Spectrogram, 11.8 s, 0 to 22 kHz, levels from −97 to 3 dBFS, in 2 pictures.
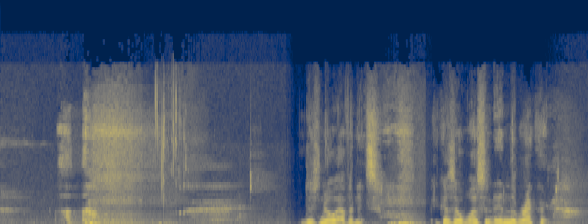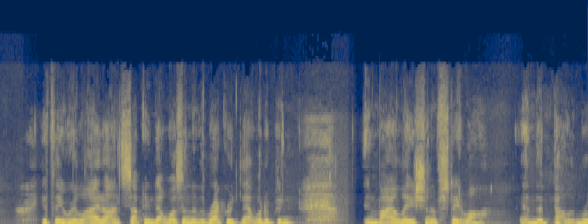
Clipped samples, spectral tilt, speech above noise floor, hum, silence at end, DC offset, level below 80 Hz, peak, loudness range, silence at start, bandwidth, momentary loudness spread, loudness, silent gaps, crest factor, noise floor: under 0.1%; -4.5 dB/octave; 26 dB; none; 0 s; under 0.1%; -52 dBFS; -6 dBFS; 4 LU; 0 s; 16 kHz; 16 LU; -20 LUFS; none; 14 dB; -46 dBFS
